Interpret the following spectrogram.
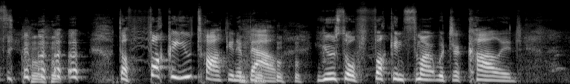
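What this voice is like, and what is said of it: Strong New York accent. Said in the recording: “how much my New York accent comes out”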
